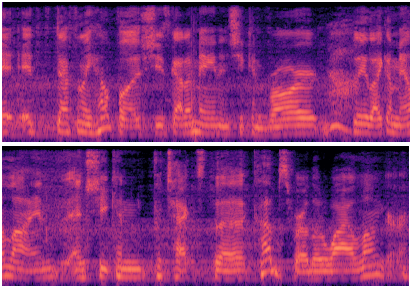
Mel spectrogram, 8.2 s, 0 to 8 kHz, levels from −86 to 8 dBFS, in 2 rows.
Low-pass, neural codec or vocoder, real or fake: 7.2 kHz; none; real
